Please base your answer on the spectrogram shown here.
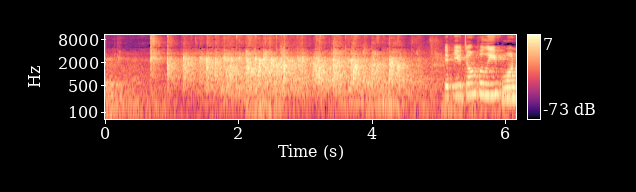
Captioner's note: audience applauding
